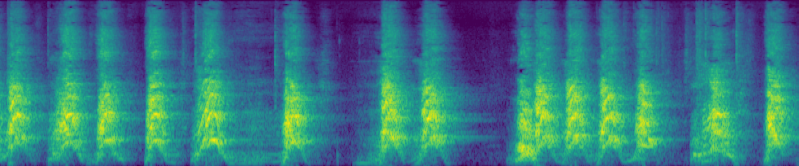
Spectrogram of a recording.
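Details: Two dogs, Psyche and Harvey, playing with each other and making strange noises, Psyche in a strange mood; short sharp barks and yips in bursts, roughly one every second, with brief pauses between clusters.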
